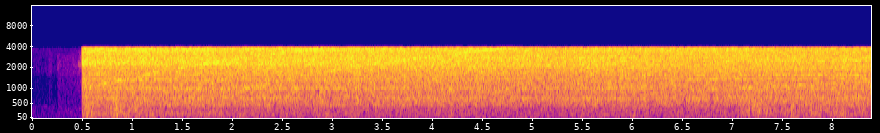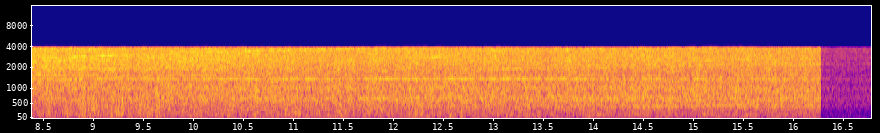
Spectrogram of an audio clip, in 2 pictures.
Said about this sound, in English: Now, let's light up number two engine and get the show rolling down the runway. Okay, our Boeing 737 only has two engines, so we'll light up the right side of the airplane, number two. Here we go.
